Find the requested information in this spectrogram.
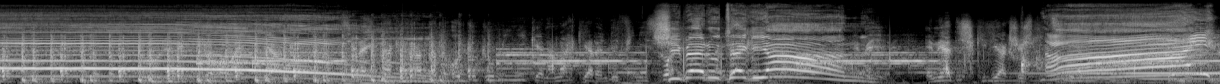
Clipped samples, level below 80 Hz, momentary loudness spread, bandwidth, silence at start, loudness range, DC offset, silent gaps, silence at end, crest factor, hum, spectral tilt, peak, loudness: under 0.1%; -48 dBFS; 13 LU; 19 kHz; 0 s; 6 LU; under 0.1%; none; 0 s; 14 dB; none; -2 dB/octave; 0 dBFS; -13 LUFS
